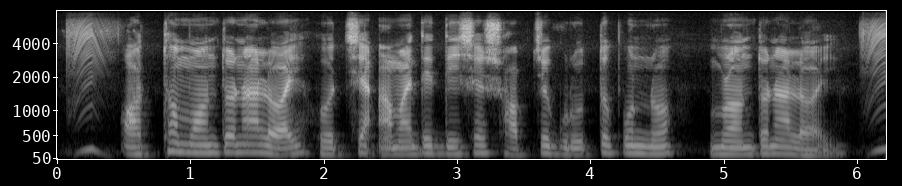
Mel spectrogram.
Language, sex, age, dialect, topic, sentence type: Bengali, male, 25-30, Northern/Varendri, banking, statement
